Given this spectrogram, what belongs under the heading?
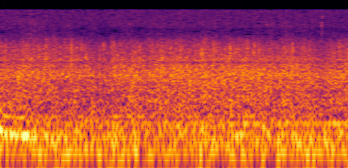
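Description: Rain falls steadily in a dense, even hiss with no breaks, close and continuous for a few seconds, heard alone without voices.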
